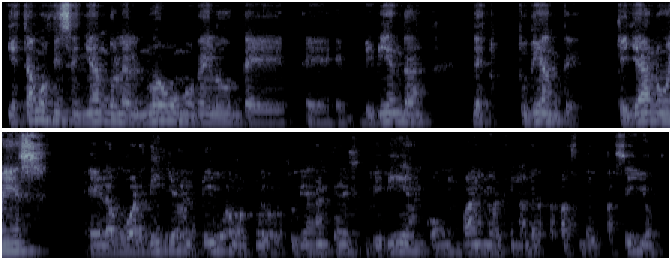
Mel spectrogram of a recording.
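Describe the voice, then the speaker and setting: Man in his sixties, born in Cuba, presenting slides in a hesitant way; warm tone, muffled far-off audio. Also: medium pitch, steady tone, a little slow. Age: 60s. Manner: hesitant, many filler sounds. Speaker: architect giving a talk.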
